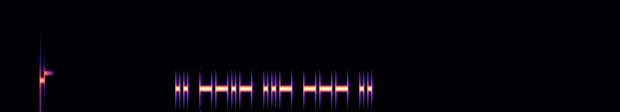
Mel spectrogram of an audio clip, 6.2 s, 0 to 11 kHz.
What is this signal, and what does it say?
Morse code, heard as a keyed tone, about 30 wpm, 700 Hz. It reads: IQUOI
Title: Code Groups - 5 Letters - 30wpm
